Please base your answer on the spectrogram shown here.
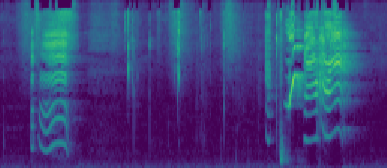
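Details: Green pet ringneck, a rose-ringed parakeet taught to say mummy, papa and radhe radhe, makes one curved, harmonic phrase early, faint sounds in between, then a louder, wavering, speech-like run near the end.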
